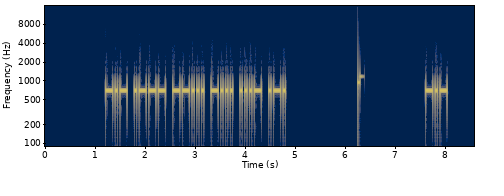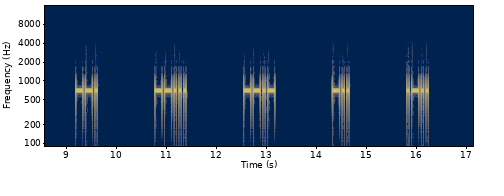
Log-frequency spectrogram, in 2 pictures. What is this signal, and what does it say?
Morse code, heard as a keyed tone, about 25 wpm, spaced as for 11 wpm, 700 Hz. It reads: KJ7BVR KG7QDL
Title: USA Call Signs - 6 Characters - 8x Character Spacing - 25wpm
